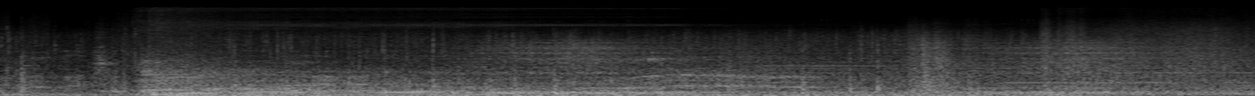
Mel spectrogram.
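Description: Flames roar loudly as a burning figure moves.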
